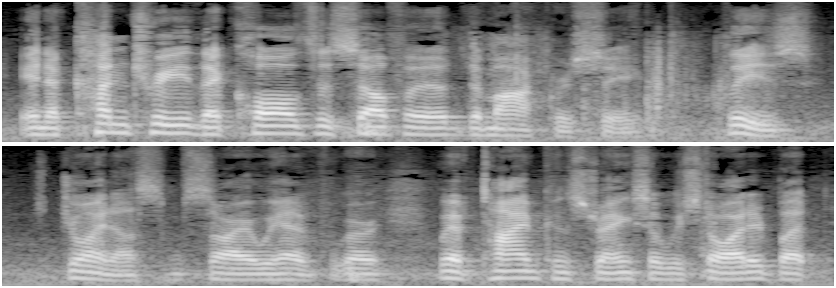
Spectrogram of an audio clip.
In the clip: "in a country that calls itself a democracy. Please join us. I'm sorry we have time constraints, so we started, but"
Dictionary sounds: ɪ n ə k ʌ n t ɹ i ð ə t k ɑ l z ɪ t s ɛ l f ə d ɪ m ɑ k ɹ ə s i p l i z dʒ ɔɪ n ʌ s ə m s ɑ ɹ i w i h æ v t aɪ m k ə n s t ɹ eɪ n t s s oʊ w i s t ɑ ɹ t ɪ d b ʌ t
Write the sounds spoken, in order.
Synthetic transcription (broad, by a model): ɪ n ə k ʌ n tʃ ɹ i ð ə t k ɑ l z ɪ t s ɛ l f ə d ɪ m ɑ k ɹ ə s i p l i z dʒ ɔɪ n ʌ s ə m s ɑ ɹ i w i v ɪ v t aɪ m k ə n s t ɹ eɪ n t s s oʊ w i s t ɑ ɹ t ɪ d b ʌ t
